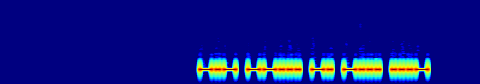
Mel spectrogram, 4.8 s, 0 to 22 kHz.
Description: Morse code, heard as a keyed tone, about 28 wpm, 700 Hz. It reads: K7NBV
